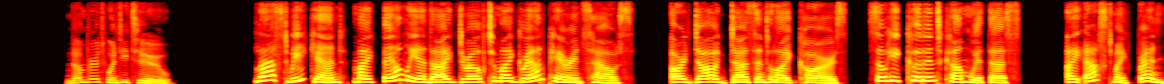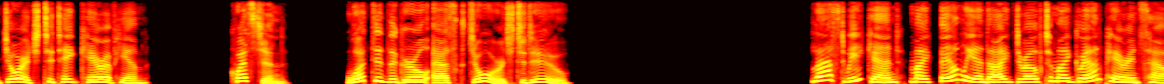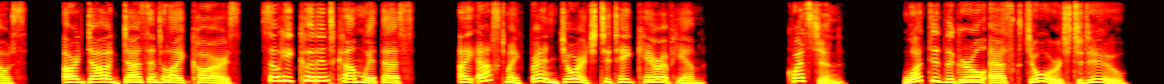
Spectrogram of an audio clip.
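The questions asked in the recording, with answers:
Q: What did the girl ask George to do?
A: Take care of her dog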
